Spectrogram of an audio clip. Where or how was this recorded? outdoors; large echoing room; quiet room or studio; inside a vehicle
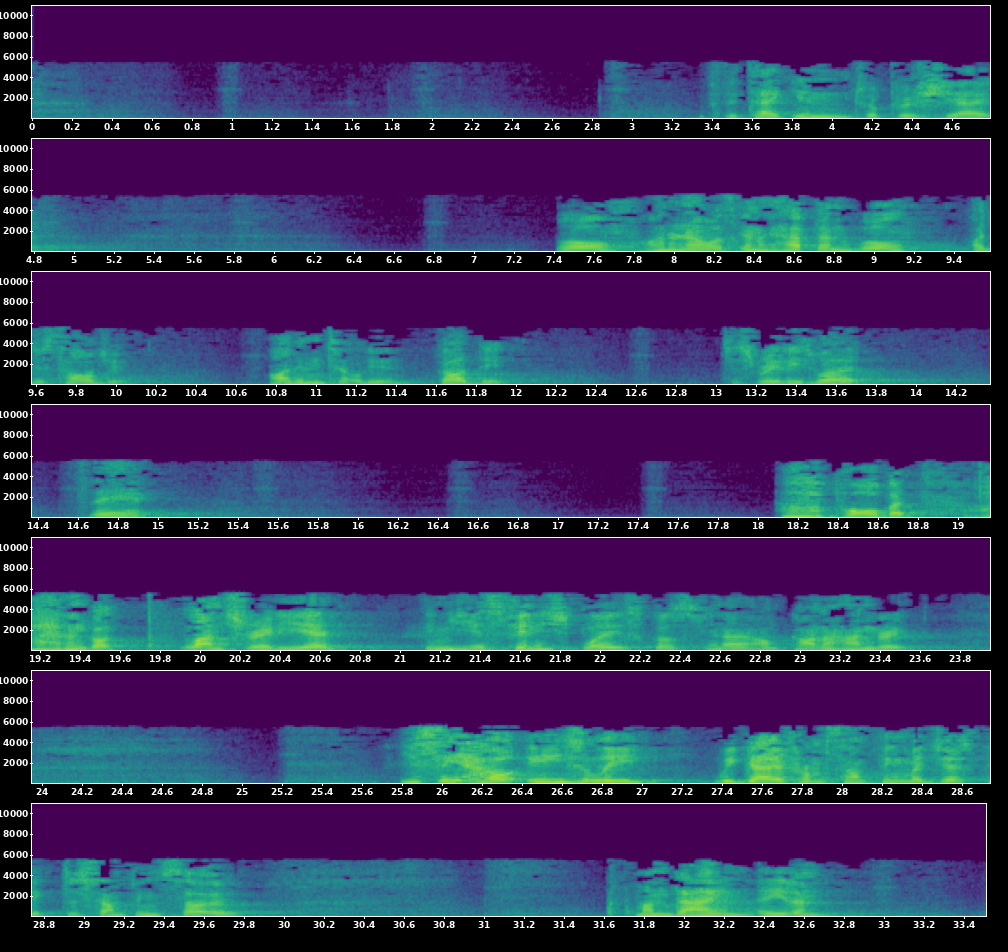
large echoing room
